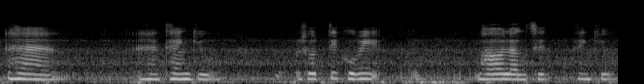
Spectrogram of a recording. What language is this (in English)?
Bangla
